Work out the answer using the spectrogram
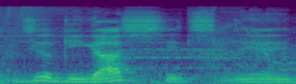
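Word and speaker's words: Zielgigas: Jilgigas, this is the way you pronounce it.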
